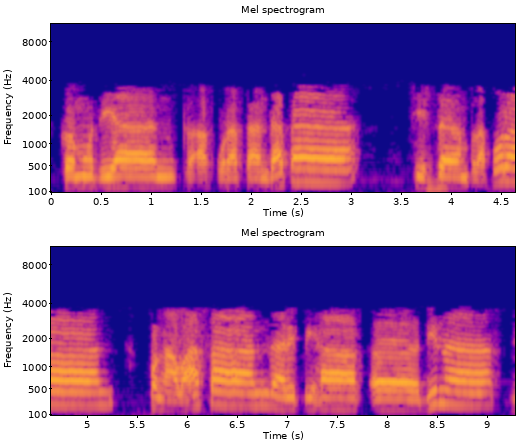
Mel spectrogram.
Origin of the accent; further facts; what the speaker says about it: West Java, Indonesia; Ini Jawa Barat terutama, saya orang Jawa Barat.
